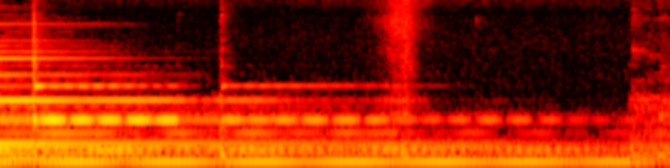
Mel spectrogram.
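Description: Twelve-string acoustic guitar with a chord left ringing and slowly dying away. A few light single plucks, a little over a second apart, sound into it.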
